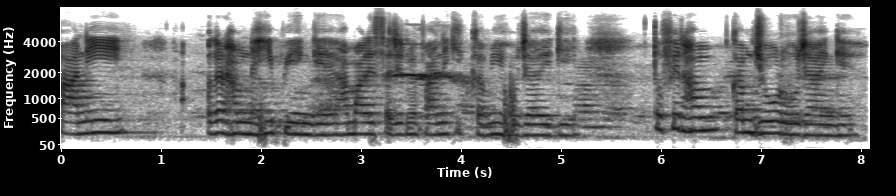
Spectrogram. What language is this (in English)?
Urdu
